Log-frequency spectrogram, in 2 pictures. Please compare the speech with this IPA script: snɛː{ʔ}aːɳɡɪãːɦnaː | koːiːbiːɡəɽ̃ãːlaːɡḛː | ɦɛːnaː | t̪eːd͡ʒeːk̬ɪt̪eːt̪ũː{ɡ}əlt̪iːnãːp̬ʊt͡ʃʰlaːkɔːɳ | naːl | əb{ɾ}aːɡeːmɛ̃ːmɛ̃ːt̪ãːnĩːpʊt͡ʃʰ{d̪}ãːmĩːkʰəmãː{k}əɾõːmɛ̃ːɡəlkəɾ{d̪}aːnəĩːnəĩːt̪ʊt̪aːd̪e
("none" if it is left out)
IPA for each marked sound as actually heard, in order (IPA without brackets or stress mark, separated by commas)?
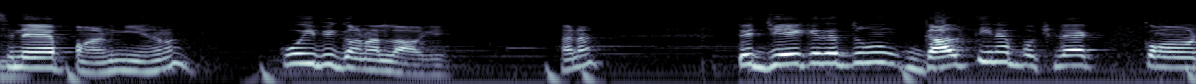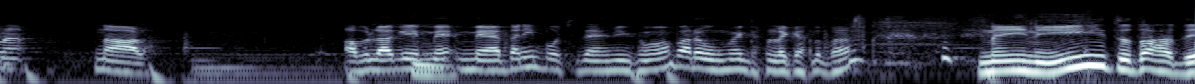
p, ɡ, l, d̪, p, d̪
